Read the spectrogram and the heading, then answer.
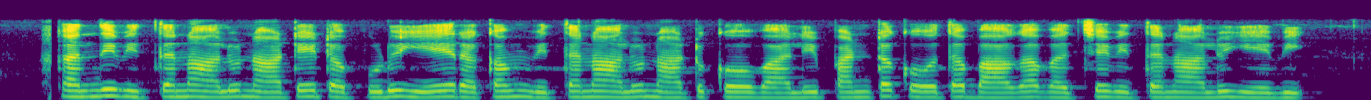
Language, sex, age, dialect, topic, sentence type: Telugu, male, 31-35, Southern, agriculture, question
